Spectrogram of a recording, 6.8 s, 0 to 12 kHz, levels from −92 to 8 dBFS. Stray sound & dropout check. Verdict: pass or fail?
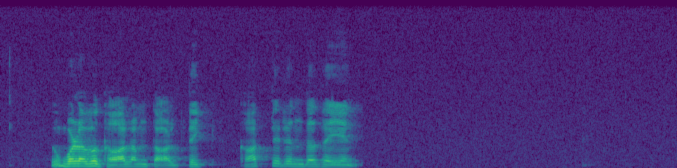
pass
